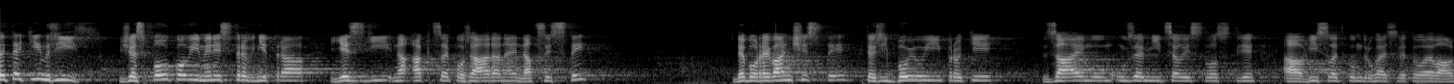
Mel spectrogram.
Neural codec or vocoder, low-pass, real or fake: none; 7.2 kHz; real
